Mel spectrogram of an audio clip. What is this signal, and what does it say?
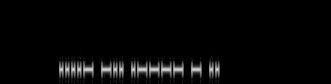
Morse code, heard as a keyed tone, about 41 wpm, 700 Hz. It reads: 4D1TI
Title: Five Challenging Letter-Number Combinations 40wpm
